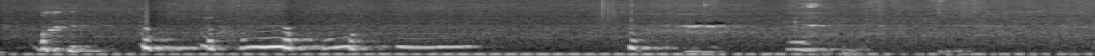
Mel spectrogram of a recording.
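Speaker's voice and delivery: high laughing half-sob, mock grief; laugh breaking into a fake cry. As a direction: cackle that tips into a hammed-up wail. Laughing while fake crying.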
